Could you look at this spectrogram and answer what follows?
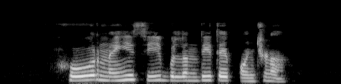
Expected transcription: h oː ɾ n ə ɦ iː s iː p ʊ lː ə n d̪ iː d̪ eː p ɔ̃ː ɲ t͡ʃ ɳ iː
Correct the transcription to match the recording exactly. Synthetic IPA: h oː ɾ n ə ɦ ĩː s iː b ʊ l ə n d̪ iː t̪ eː p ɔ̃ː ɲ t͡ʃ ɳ aː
